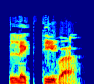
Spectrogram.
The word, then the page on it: lectivo: espagnol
